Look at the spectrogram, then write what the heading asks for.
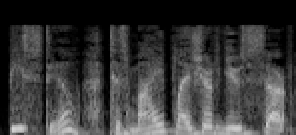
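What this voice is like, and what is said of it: Lilting Scots accent. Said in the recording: “she said in a lilting Scots accent.”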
